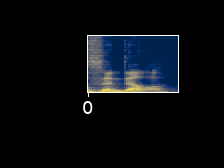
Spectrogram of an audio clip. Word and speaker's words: Xendella: So we have a business called Zendella, spelled with an X, Xendella, Zendella.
